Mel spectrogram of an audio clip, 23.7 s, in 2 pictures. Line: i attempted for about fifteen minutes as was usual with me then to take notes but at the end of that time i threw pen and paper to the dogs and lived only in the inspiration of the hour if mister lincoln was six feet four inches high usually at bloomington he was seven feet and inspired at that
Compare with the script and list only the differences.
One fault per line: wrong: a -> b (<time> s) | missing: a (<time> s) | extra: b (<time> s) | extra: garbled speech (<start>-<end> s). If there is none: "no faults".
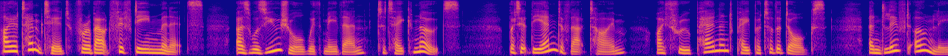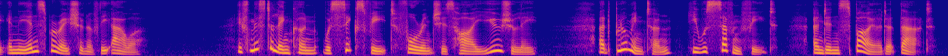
no faults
